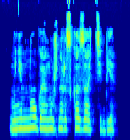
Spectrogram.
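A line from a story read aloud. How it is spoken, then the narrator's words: Quiet, sinking. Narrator (Russian): сказала тихо Поленька, будто падая в бездонную пропасть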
